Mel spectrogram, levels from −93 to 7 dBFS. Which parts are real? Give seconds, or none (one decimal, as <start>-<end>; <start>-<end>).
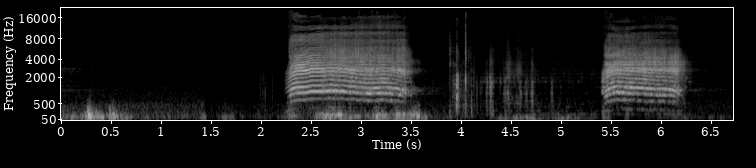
0.0-2.6; 3.5-4.2; 6.3-6.7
